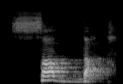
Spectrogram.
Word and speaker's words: صدق: صدق, صدق, صدق. That's how you pronounce it.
